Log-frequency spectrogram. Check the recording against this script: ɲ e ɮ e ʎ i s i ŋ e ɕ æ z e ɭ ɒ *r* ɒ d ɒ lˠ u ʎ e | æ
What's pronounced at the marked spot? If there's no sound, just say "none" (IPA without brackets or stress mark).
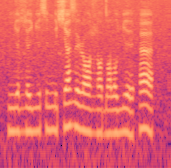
ɮ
